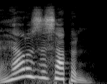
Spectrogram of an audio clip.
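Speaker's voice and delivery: loud, high indignant question. Real, not acted. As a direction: demand it with outrage.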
